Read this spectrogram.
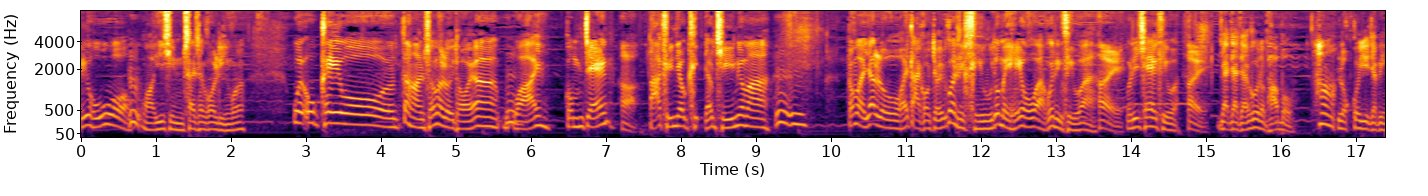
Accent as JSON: {"language": "Cantonese", "country": "Thailand", "said": "我系泰国人啊嘛。"}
